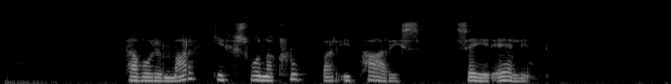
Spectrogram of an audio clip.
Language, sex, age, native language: Icelandic, female, 50-59, Icelandic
